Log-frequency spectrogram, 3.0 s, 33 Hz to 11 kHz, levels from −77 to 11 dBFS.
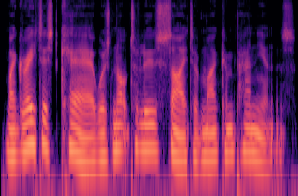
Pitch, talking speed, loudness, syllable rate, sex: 120 Hz, 220 wpm, -18 LUFS, 4.9 syllables/s, male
